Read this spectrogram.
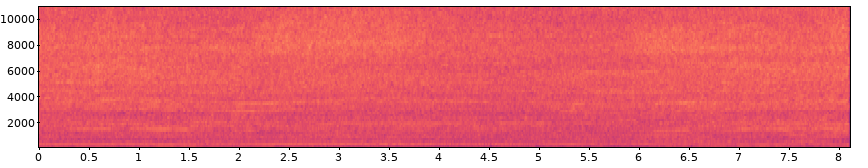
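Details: Hoover PowerMax Supreme 850 S3609 1990s canister vacuum, non-original hose, high speed with power brush on: steady high motor whine over even brush hum, no rattles or pitch wobble; runs very smooth though not the quietest; normal running.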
